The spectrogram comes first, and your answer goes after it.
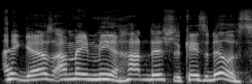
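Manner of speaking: high, mocking "hey guys" announcement. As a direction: announce it like a proud Minnesotan. Mocking hot dish naming.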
